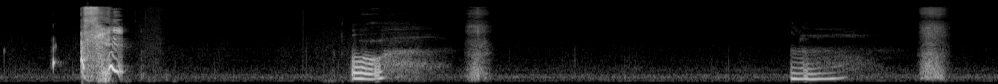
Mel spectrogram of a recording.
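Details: Three sneezes in bed, each a voiced gasp and explosive burst followed by a short nasal exhale, in a quiet room.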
